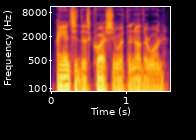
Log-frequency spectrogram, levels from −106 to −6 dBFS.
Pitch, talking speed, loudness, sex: 80 Hz, 265 wpm, -16 LUFS, male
